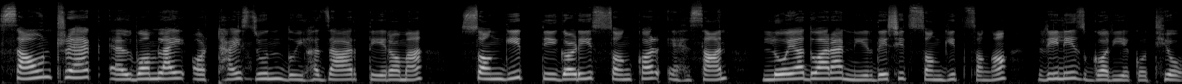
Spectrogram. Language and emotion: Nepali, neutral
